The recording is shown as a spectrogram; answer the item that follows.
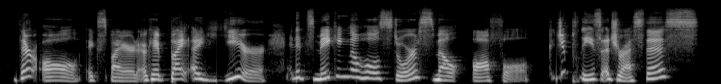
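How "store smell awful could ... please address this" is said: ordinary delivery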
